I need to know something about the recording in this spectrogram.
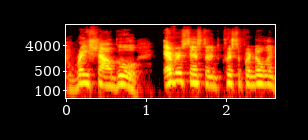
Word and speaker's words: Ra's al Ghul: And ever since that movie came out, everyone pronounced it wrong. I mean, they even made it a point in other mediums to say that it's commonly mispronounced. It's actually Ra's al Ghul.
